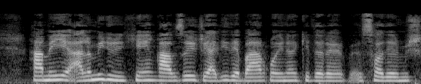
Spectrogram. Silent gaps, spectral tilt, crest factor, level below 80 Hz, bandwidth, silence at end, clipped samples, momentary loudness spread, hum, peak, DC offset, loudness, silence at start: none; -5.5 dB/octave; 16 dB; -48 dBFS; 11.5 kHz; 0 s; under 0.1%; 5 LU; none; 0 dBFS; under 0.1%; -17 LUFS; 0.05 s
